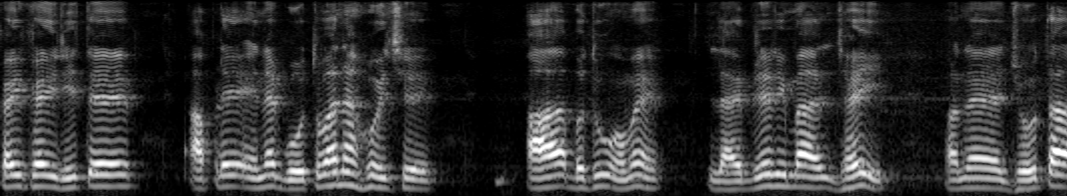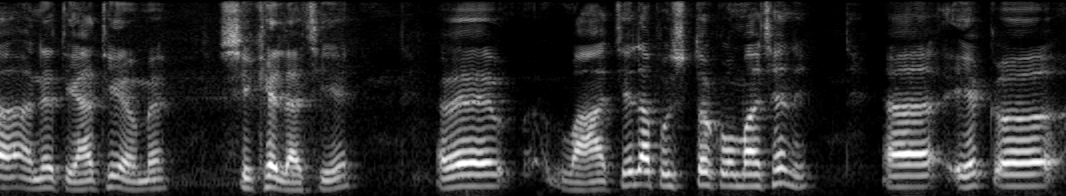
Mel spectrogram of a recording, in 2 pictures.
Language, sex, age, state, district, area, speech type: Gujarati, male, 60+, Gujarat, Kheda, rural, spontaneous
